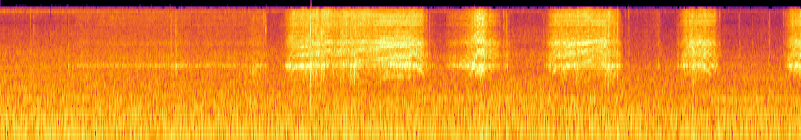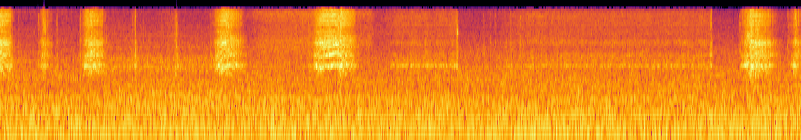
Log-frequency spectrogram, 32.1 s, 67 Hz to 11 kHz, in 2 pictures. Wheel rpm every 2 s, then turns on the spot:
10, 20, 30, 140, 60, 70, 40, 20, 10, 0, 10, 30, 10, 10, 20, 20.
0-4 8-10 22-24 26-30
